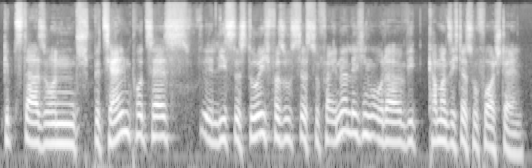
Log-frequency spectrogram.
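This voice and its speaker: A man's voice: on the high side, moderate pace, dark tone. A man hosting a podcast, welcoming and questioning a guest in casual conversation. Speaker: podcast co-host. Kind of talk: casual chat, interviewing.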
